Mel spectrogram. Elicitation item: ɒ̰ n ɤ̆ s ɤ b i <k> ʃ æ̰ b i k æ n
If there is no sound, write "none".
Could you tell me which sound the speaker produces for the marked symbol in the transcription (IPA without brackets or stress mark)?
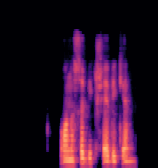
k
